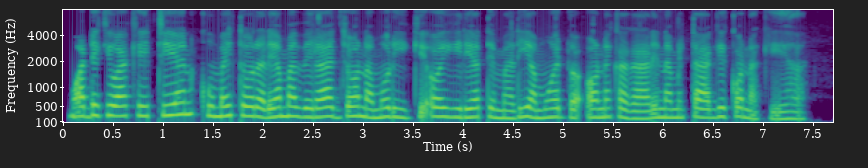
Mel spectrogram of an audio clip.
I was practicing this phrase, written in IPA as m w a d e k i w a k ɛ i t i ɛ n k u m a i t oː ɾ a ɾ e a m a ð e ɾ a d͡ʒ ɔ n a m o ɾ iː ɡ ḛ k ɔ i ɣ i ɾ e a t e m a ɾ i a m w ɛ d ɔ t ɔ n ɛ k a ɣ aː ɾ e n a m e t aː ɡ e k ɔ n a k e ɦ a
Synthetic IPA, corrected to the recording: m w a d e k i w a k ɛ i t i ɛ n k u m a i t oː ɾ a ɾ e a m a ð e ɾ a d͡ʒ ɔ n a m o ɾ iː ɡ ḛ ʔ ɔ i ɣ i ɾ e a t e m a ɾ i a m w ɛ d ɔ ʔ ɔ n ɛ k a ɣ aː ɾ e n a m e t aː ɡ e k ɔ n a k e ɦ a

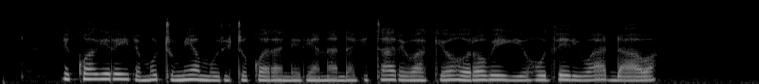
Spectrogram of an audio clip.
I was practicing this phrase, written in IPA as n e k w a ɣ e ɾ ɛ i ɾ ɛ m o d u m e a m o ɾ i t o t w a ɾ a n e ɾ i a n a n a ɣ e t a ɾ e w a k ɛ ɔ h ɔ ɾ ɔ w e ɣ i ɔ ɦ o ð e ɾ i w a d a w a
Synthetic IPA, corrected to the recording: n e k w a ɣ e ɾ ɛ i ɾ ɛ m o t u m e a m o ɾ i t o k w a ɾ a n e ɾ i a n a d a ɣ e t a ɾ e w a k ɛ ɔ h ɔ ɾ ɔ w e ɣ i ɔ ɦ o ð e ɾ i w a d a w a

